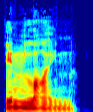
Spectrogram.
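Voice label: "in line", British English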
